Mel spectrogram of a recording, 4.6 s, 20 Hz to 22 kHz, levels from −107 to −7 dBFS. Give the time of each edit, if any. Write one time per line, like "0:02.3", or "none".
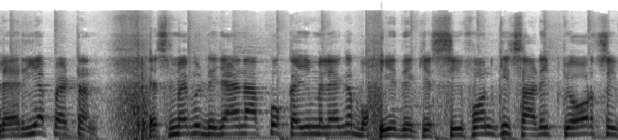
0:02.8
